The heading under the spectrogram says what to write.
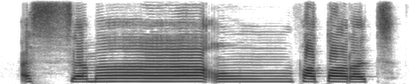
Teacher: یہ حمزہ وصل ہے. حمزہ وصل کو ادا نہیں کرنا ہے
